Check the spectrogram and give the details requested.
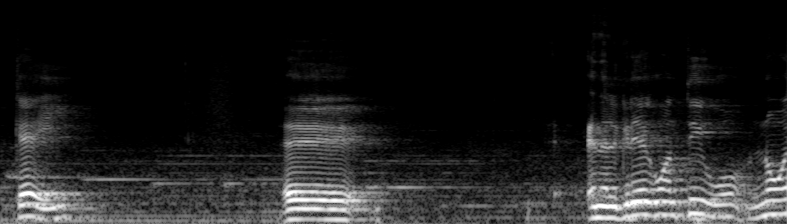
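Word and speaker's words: καί: es en griego, y la palabra kei, que así se pronuncia, kei, en el griego antiguo no es para hacer una separación, sino una afirmación.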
